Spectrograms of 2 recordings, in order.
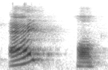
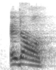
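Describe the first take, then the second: First: The phrase is said carefully and fully. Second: The phrase is said quickly and loosely. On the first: The speaker calls it right. "but it is actually ad hoc" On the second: The speaker calls it wrong. "Generally, in a hurry, we you know pronounce it as ad hoc"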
